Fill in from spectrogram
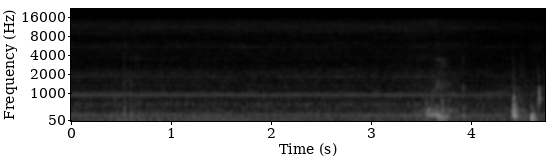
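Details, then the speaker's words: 1993 Ford F-250 with a 460 that sat unused for years, key on and engine off: a steady low electric fuel-pump hum never stops after the prime, though it should run only a couple of seconds; the truck also idles very low and goes into limp mode. "so that pump should only run maybe a couple seconds"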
